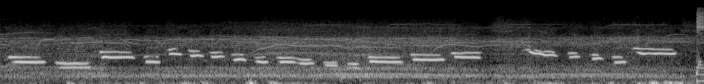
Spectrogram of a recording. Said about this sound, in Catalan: Amb l'excusa que no té lletra, la Casa Reial ja ha encarregat crear un nou himne a una interpretació xiulada. D'aquesta manera, semblarà que els que el xiulen també el cantin. Escoltem una versió del nou himne que s'està gestant.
